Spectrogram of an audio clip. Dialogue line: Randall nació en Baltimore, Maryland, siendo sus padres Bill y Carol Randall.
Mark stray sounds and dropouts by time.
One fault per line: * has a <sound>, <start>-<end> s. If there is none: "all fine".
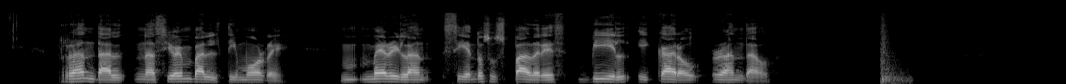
* has a thud, 8.8-9.1 s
